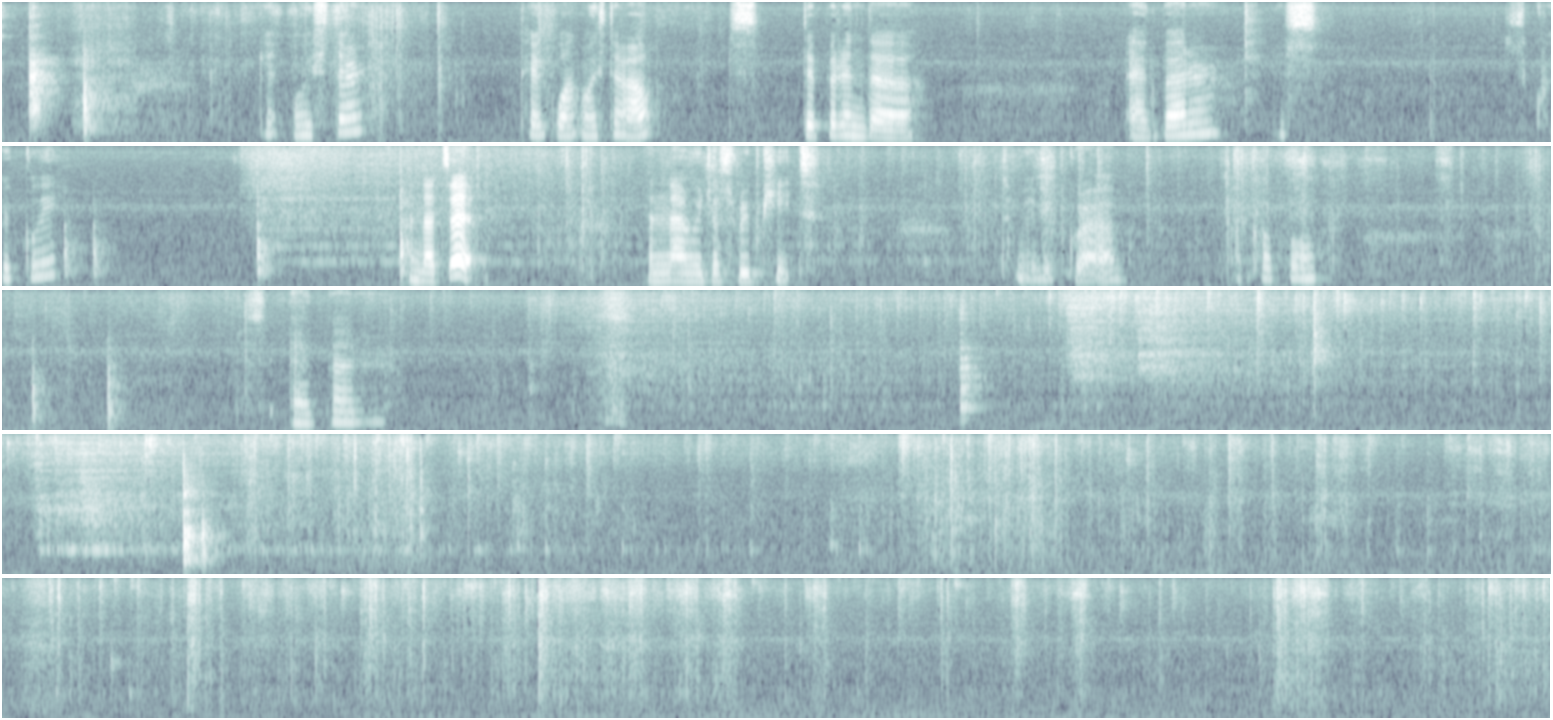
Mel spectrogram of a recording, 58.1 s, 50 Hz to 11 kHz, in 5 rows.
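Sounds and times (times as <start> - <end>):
food sizzling in oil: 13.4 - 21.6, 26.4 - 40.7.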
